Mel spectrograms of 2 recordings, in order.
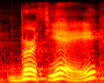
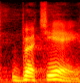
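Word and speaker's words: Berthier: by the name of I said berier and last night Jason said it's Bertier so I I apologize for saying it wrong a French General by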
